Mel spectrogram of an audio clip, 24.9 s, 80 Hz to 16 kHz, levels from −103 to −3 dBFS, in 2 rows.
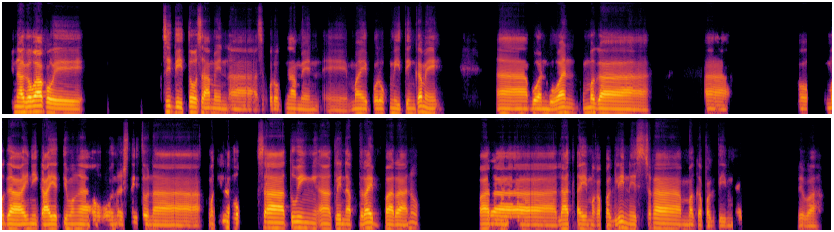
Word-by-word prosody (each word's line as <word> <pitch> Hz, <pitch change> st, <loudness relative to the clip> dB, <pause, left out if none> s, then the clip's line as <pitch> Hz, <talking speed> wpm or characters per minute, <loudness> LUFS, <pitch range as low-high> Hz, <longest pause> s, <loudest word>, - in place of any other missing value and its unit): ginagawa 135 Hz, +2 st, +8 dB
ko, 125 Hz, -2 st, +5 dB
eh 105 Hz, -2 st, +1 dB, 1.2 s
Kasi 145 Hz, -, -2 dB
dito 130 Hz, +1 st, +2 dB
sa'min, 115 Hz, -3 st, -1 dB
ah, 100 Hz, -1 st, -6 dB
sa -, -, -14 dB
purok 105 Hz, -1 st, -6 dB
namin, 100 Hz, -4 st, -6 dB
eh, 85 Hz, -1 st, -13 dB
may 105 Hz, 0 st, -3 dB
purok 110 Hz, -1 st, -4 dB
meeting 110 Hz, 0 st, -6 dB
kami, 110 Hz, -4 st, 0 dB, 0.8 s
ah, 105 Hz, -1 st, 0 dB
buwan-buwan. 110 Hz, +2 st, +1 dB
Kumbaga, 115 Hz, 0 st, +1 dB, 1.5 s
ah 105 Hz, -2 st, -4 dB, 1.1 s
O, -, -, -5 dB, 0.3 s
kumbaga 120 Hz, +1 st, +2 dB, 0.2 s
hinihikayat 115 Hz, -1 st, +3 dB
yung 115 Hz, -1 st, -2 dB
mga 115 Hz, -1 st, -1 dB
co-owners 115 Hz, -1 st, -6 dB
dito 140 Hz, -3 st, -5 dB
na 105 Hz, -, 0 dB, 0.8 s
makilahok -, -, -4 dB, 0.2 s
sa 135 Hz, -2 st, +6 dB
tuwing, 140 Hz, -3 st, -2 dB
ah, 120 Hz, 0 st, +1 dB
clean-up 115 Hz, -2 st, -2 dB
drive 130 Hz, -, +3 dB
para 110 Hz, -2 st, +3 dB
ano, -, -, -9 dB, 0.9 s
para 120 Hz, 0 st, +2 dB, 1.0 s
lahat 115 Hz, 0 st, +1 dB
ay 110 Hz, -, +1 dB
makapaglinis, 110 Hz, +3 st, -5 dB
'tsaka 125 Hz, -3 st, +1 dB
makapag-team 100 Hz, -3 st, -7 dB
work, -, -, -16 dB, 0.8 s
'di 100 Hz, -, -9 dB
ba? 90 Hz, 0 st, -7 dB
110 Hz, 105 wpm, -24 LUFS, 105-120 Hz, 1.5 s, ginagawa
